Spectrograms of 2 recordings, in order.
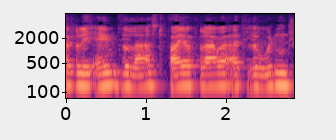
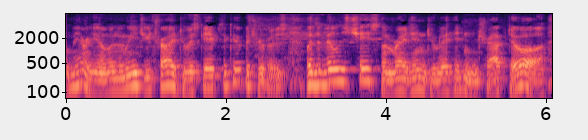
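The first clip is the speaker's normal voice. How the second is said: usual speaking voice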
